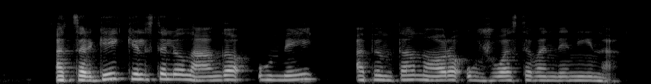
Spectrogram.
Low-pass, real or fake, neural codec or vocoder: 10.8 kHz; real; none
